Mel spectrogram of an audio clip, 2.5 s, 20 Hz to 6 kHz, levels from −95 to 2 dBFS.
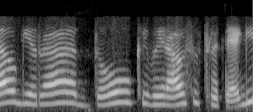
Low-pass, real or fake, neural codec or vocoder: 5.4 kHz; real; none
